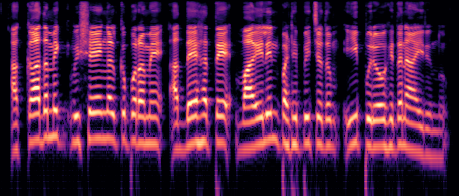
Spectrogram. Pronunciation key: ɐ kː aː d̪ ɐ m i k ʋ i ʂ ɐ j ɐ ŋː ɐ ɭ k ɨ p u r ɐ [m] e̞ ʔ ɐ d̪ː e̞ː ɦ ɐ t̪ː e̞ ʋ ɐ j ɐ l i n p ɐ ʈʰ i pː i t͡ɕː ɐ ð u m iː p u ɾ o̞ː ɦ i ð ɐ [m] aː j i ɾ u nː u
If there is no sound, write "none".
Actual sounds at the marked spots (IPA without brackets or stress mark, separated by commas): m, n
